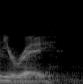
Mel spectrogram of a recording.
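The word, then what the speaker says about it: Jarre: I'm gonna say his name is Kevin, Kevin Uray. Kevin. It's J A R R E, and his dad was his stepdad or something was French, and, and so the name is French.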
